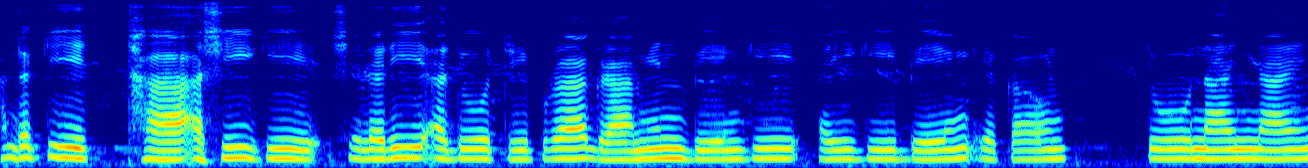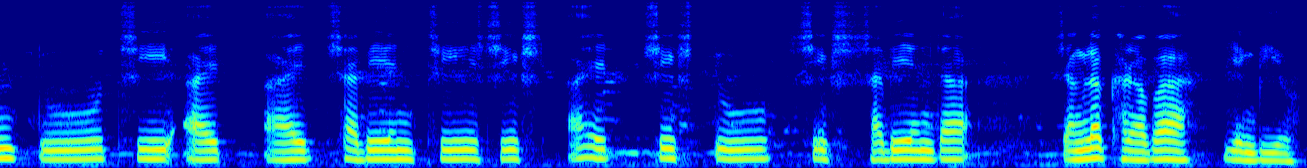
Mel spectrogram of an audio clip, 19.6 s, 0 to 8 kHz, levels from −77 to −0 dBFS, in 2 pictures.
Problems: background sounds at intervals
